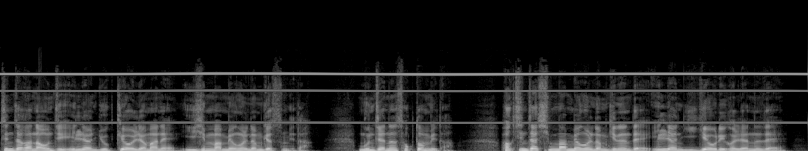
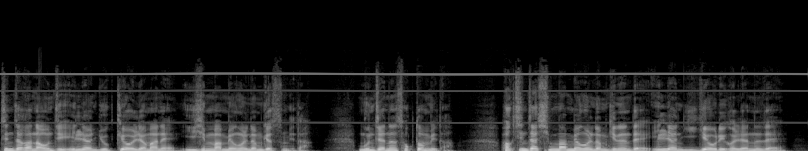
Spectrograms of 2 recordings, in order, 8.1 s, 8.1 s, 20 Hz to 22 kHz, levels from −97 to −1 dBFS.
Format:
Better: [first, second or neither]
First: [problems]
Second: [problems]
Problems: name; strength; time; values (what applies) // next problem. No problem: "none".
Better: second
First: high-pitched whine; loud; throughout; 11.5 kHz, 10 dB below the speech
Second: high-pitched whine; faint; throughout; 11.5 kHz, 25 dB below the speech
